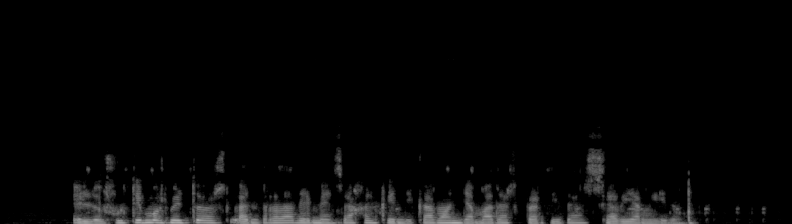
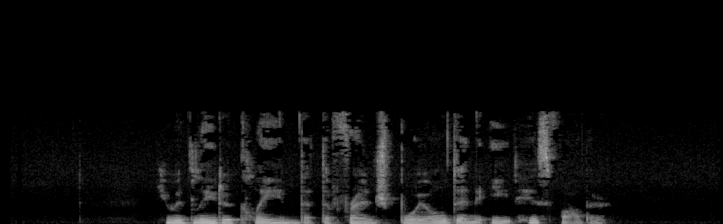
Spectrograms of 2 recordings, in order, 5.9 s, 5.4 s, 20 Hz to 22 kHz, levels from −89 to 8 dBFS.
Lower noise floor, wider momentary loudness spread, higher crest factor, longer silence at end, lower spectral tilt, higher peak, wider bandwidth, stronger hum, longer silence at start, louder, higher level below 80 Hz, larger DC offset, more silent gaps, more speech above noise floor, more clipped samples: first, -82 dBFS vs -71 dBFS; about the same, 9 LU vs 10 LU; about the same, 18 dB vs 18 dB; second, 0.65 s vs 0.9 s; first, -7 dB/octave vs -5 dB/octave; second, -18 dBFS vs -12 dBFS; second, 7.6 kHz vs 11.5 kHz; neither; second, 0.55 s vs 1.2 s; second, -36 LUFS vs -30 LUFS; second, -80 dBFS vs -74 dBFS; neither; neither; first, 47 dB vs 42 dB; neither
